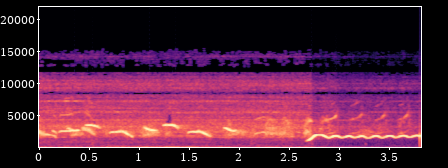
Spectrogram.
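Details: Caged Chinese hwamei singing: a run of short, bright whistled slurs rising and falling, then a sudden upward sweep into a long, evenly wavering whistle held to the end.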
